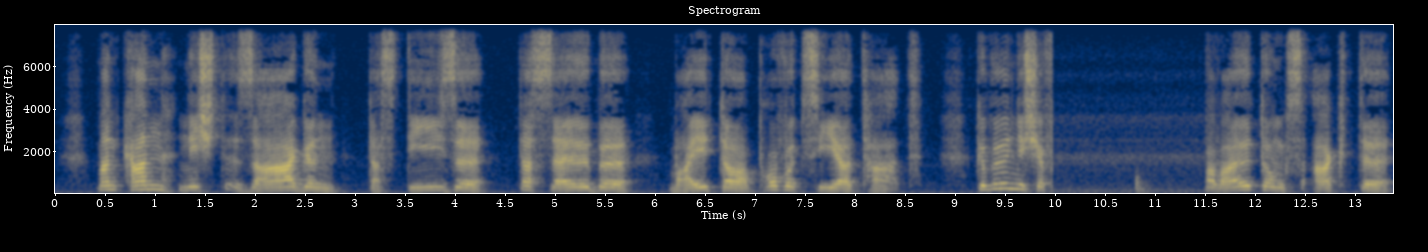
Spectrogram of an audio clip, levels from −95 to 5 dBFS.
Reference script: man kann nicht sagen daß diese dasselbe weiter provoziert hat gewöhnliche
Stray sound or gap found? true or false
true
